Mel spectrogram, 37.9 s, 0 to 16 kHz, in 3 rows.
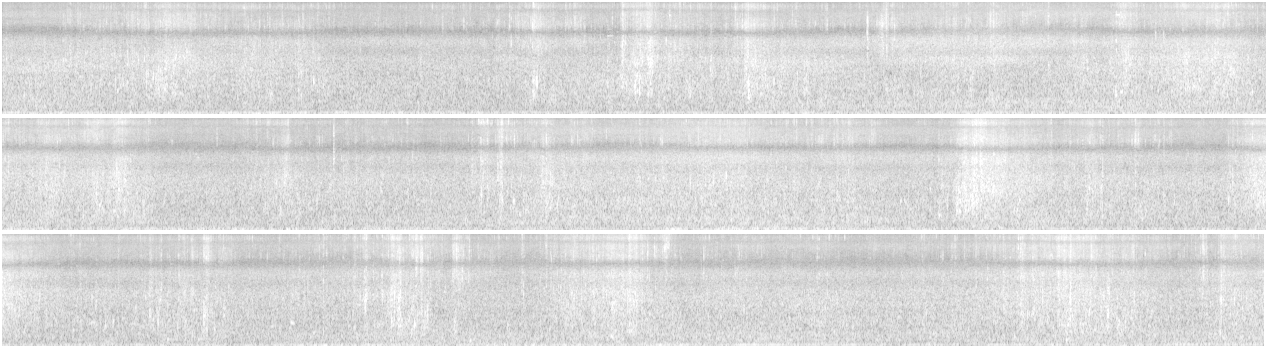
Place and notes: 頭城鎮大里里, Yilan County - seashores
The sound of the sea seashores, Sound of the waves, Very hot weather
Sony PCM D50+ Soundman OKM II
Toucheng Township, Yilan County, Taiwan, 21 July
